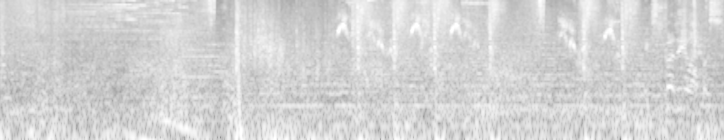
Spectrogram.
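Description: Confringo blasting spells from Hogwarts Legacy, a series of sharp magical bursts and booms with whooshing streaks, loud and close over a busy battle soundscape.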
